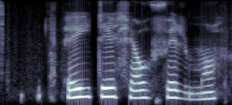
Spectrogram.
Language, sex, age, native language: Icelandic, male, 8, Icelandic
